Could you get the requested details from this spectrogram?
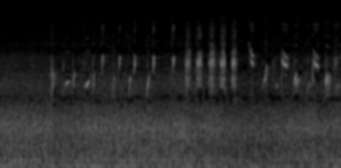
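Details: Goldfinch giving quick, repeated high chirps, about three per second, with a slightly irregular rhythm, over a soft steady hum.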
